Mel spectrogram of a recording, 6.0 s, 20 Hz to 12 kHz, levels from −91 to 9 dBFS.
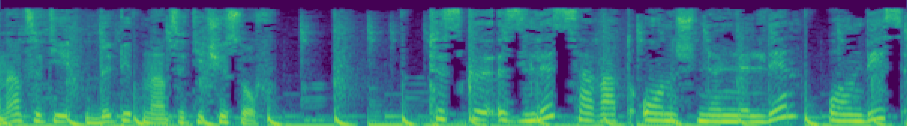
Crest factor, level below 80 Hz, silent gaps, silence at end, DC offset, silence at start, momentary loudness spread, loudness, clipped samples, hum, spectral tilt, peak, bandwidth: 12 dB; -20 dBFS; none; 0 s; under 0.1%; 0 s; 7 LU; -12 LUFS; under 0.1%; none; -5 dB/octave; 0 dBFS; 9.6 kHz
